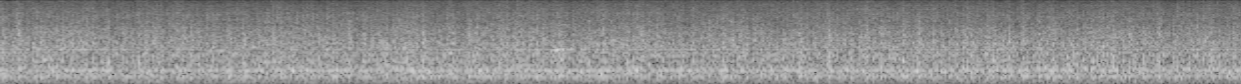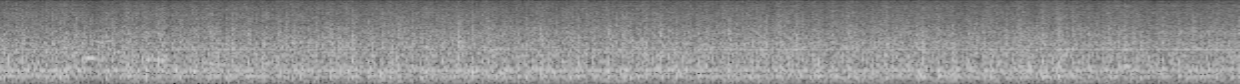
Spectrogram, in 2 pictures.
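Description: Diesel engine of an aerial ladder fire truck running steadily, a constant dense mechanical noise with a faint steady whine in it.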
